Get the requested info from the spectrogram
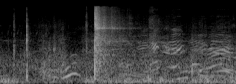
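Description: A softball bat striking a pitched ball: one sharp crack about a second in with a brief high ring after it, amid shouting voices.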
